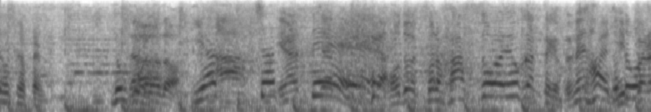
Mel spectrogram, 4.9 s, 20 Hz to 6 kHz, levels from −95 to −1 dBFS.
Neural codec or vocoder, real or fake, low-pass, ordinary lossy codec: none; real; 5.4 kHz; Opus, 16 kbps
